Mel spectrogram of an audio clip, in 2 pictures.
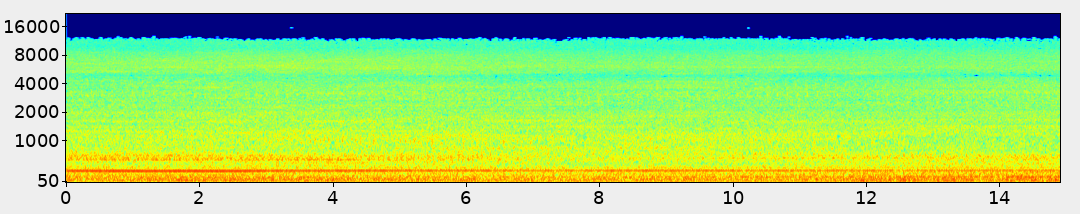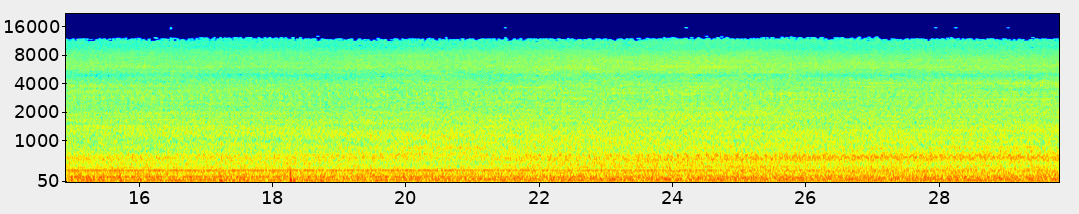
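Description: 1994 Toyota Supra Turbo's 2JZ-GTE twin-turbo inline-six idling steadily, heard close up at the open engine bay. A steady whine rides on the idle and fades away about two-thirds of the way through.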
